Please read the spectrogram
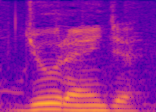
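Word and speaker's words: Zyuranger: Era Ziu Ranger. – Eles pronunciam Ju Ranger.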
